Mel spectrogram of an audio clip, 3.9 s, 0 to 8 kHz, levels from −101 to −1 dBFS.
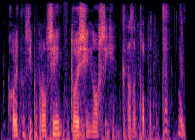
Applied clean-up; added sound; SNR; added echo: neural mask model DeepFilterNet 3.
